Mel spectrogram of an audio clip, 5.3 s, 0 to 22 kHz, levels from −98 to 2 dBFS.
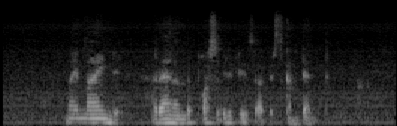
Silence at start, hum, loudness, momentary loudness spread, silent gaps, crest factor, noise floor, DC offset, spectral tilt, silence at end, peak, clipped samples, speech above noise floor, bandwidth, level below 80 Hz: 0.15 s; none; -42 LUFS; 26 LU; none; 20 dB; -65 dBFS; under 0.1%; -7 dB/octave; 0.05 s; -22 dBFS; under 0.1%; 24 dB; 14 kHz; -74 dBFS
